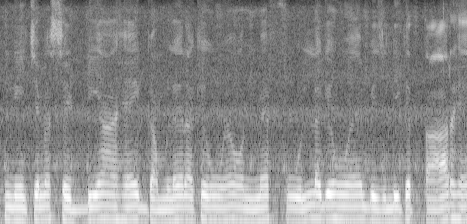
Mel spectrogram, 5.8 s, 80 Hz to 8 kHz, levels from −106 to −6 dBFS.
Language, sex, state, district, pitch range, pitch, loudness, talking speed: Hindi, male, Chhattisgarh, Sarguja, 115-120 Hz, 120 Hz, -14 LUFS, 175 wpm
